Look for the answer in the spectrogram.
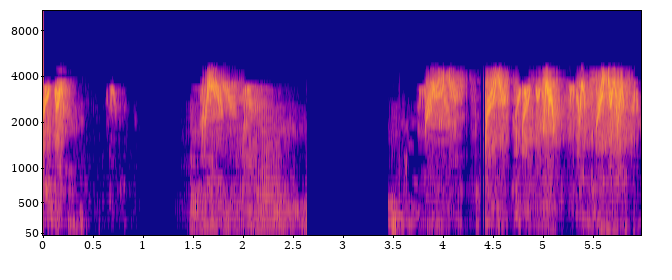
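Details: Baby sparrows getting worked up at a feeder during play fighting give scattered sharp chirps, then a dense, excited string of high twittering notes near the end.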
